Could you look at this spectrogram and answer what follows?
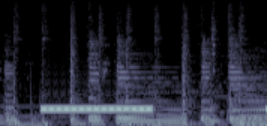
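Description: A phone call rings out in the horror video game The Stalked, with a steady electronic tone held for over a second amid other layered game sounds and short beeping pulses.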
